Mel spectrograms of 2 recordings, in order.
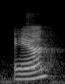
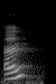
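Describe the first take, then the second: First: The word is said in full with its vowel. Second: The word is reduced to a short vowel plus n. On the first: "we can use these different versions" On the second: "we can reduce it"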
